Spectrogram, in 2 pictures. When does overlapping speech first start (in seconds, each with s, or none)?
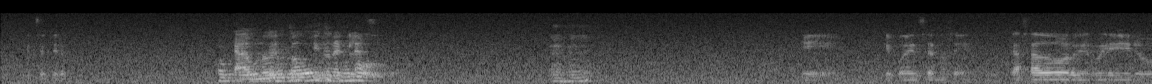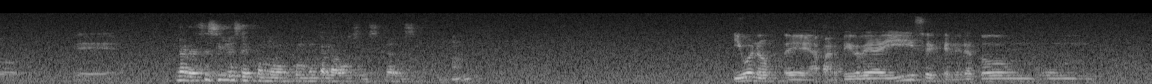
2.3 s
